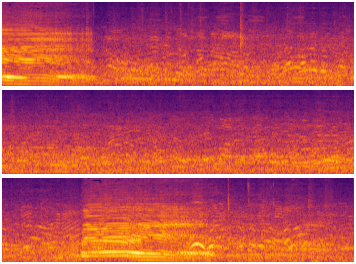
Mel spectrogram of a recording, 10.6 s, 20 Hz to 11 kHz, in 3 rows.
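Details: Bull calves of an improved breed at the Choubaria cattle market in Manda, Naogaon, on 28 September 2018. Two short lowing moos, one at the start and one near the end, separated by steady crowd chatter and market bustle.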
